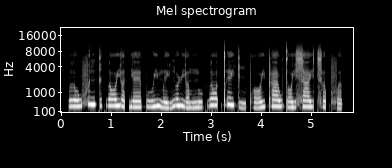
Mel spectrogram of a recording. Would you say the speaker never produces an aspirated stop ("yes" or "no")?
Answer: no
